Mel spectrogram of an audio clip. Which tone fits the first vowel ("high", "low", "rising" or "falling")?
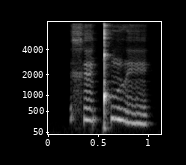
high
